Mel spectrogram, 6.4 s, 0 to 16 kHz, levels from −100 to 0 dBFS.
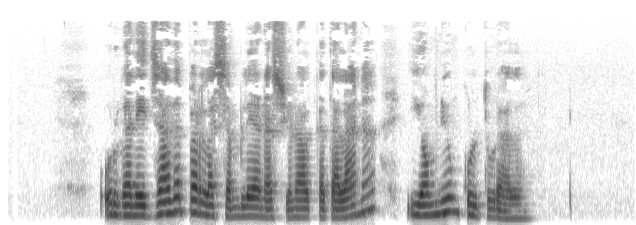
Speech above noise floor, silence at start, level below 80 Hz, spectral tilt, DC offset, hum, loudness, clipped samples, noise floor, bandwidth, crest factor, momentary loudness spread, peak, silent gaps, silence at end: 48 dB; 1.05 s; -82 dBFS; -6 dB/octave; under 0.1%; none; -29 LUFS; under 0.1%; -76 dBFS; 11.5 kHz; 18 dB; 10 LU; -12 dBFS; none; 1.1 s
